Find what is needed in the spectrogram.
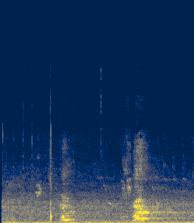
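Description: Two short animal calls, the second louder, over a steady low rumble.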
